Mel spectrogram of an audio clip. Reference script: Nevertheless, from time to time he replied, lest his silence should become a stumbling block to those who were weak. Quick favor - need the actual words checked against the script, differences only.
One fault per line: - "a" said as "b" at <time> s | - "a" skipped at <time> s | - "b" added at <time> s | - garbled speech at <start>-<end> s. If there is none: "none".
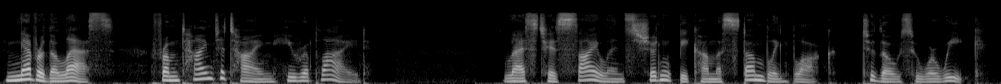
- "should" said as "shouldn't" at 6.4 s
